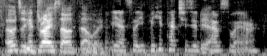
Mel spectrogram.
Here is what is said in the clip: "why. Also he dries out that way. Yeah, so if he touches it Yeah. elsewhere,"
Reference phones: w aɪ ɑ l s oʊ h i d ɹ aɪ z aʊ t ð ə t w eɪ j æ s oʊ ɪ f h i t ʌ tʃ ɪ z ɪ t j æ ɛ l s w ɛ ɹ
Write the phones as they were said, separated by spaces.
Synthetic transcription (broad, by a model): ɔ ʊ s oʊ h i d ɹ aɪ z aʊ t ð ə t w eɪ j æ s oʊ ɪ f h i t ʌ tʃ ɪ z ɪ t j æ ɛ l s w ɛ ɹ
